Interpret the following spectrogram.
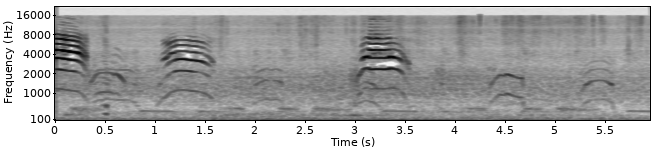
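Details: Garden-born kittens, three of them from a stray mother, give scattered high meows, a few loud and bright, others softer and lower, between bursts of low outdoor rumble.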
